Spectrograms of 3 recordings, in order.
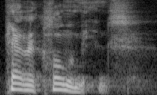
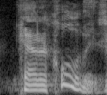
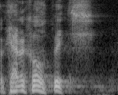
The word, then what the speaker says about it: catecholamines: It's catecholamines. No, catecholamines. There we go, catecholamines.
